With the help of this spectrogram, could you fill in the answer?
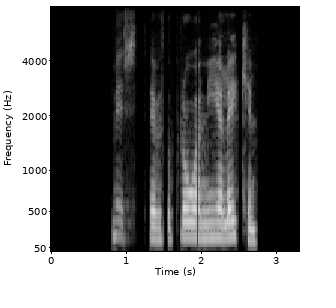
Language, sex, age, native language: Icelandic, female, 40-49, Icelandic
